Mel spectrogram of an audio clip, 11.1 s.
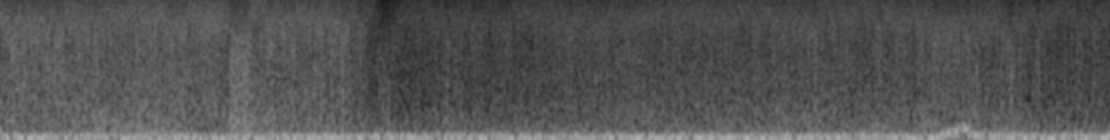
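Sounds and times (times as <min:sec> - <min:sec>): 
shortwave radio static from a voltage controlled experiment: 0:00.1 - 0:11.0
heavy low rumble: 0:09.2 - 0:10.5
short rising tone: 0:09.3 - 0:10.2.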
